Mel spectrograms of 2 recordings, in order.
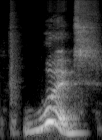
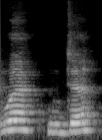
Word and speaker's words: would: Okay, number 2, would. Okay, and again, although it's tricky, if you can remember that, so would, but that O-L in the middle, okay, then you've got would, should, could.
